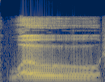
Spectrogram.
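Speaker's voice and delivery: low, long, woozy voice; dizzy groan. Retold or imitated. Concussed uncle as the hospital doors open, woozy. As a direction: drop deep and draw it out woozily.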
